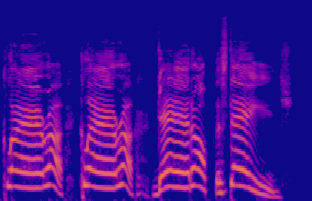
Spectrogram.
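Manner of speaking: high-pitched imitation of heckling; mock crowd yell. Colleague imitates hecklers yelling Clara off stage, mock yell. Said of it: "they were yelling to get her off".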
